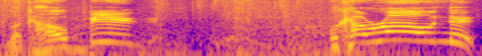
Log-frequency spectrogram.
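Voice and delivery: put-on slow baby-talk gush over the round creature; cutesy cooing. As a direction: coo at it like a cute pet.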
